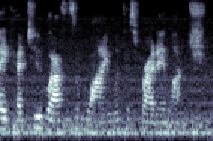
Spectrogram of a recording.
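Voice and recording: At a moderate pace, a woman talks in a croaky voice with a bright, sharp tone.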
